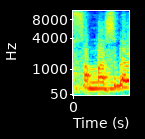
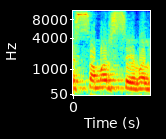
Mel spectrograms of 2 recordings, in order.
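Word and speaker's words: submersible: बास 2.5 मी है अब सबमर्सिबल आप समझते हो जिसे उच्चारण ना कर अपने के करण प्रेयर लोग समरसेबल कहते हैं सही उच्चारण उसका तीन लोगों के बेचे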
